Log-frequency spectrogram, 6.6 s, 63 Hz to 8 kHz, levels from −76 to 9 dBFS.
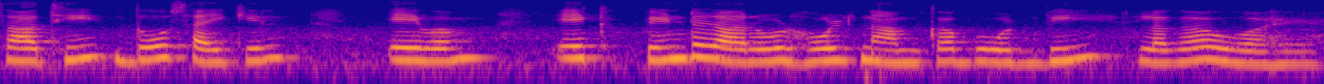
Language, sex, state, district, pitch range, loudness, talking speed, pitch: Hindi, female, Uttar Pradesh, Varanasi, 235-275 Hz, -18 LUFS, 145 wpm, 250 Hz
